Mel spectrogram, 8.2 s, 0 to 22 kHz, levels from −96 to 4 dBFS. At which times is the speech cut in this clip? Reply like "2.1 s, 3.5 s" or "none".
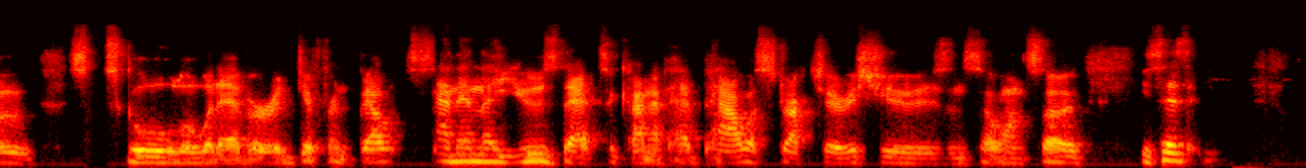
2.7 s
